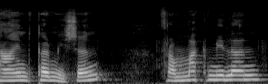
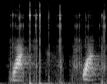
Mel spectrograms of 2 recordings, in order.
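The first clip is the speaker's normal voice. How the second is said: voiced quack. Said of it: "I quack like a yak".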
